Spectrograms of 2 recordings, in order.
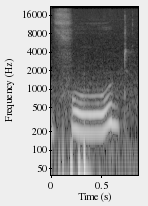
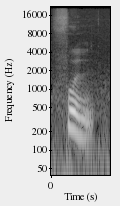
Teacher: You've seen the longer version. U as in food, and this is the shorter one, U as in full.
